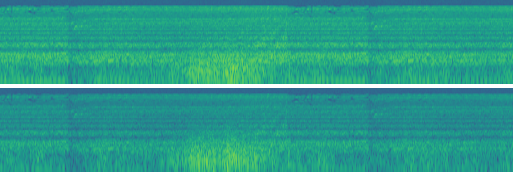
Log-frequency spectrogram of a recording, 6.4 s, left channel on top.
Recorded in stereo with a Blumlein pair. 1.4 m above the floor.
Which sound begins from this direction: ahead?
A drone, at 0.0 s.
